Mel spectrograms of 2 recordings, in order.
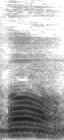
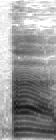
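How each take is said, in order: First: The vowel is thick and sounds close to o. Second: The vowel is a plain open a sound. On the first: The speaker calls it wrong. "jadi tebal" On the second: The speaker calls it right.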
